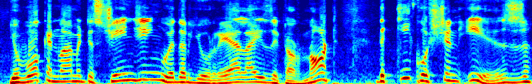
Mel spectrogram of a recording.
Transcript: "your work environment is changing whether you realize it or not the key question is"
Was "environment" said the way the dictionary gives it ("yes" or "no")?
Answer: no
